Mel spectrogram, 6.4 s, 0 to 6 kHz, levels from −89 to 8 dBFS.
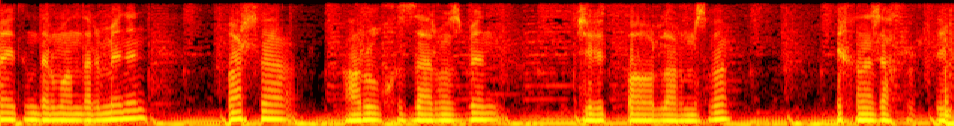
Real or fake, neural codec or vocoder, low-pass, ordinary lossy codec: real; none; 5.4 kHz; none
